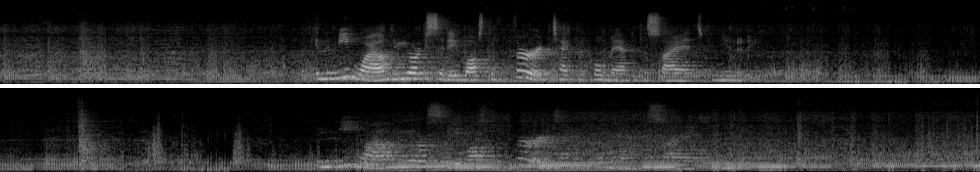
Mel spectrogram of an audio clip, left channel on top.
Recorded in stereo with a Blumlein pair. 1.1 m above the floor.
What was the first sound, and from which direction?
A microwave, 45° right.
